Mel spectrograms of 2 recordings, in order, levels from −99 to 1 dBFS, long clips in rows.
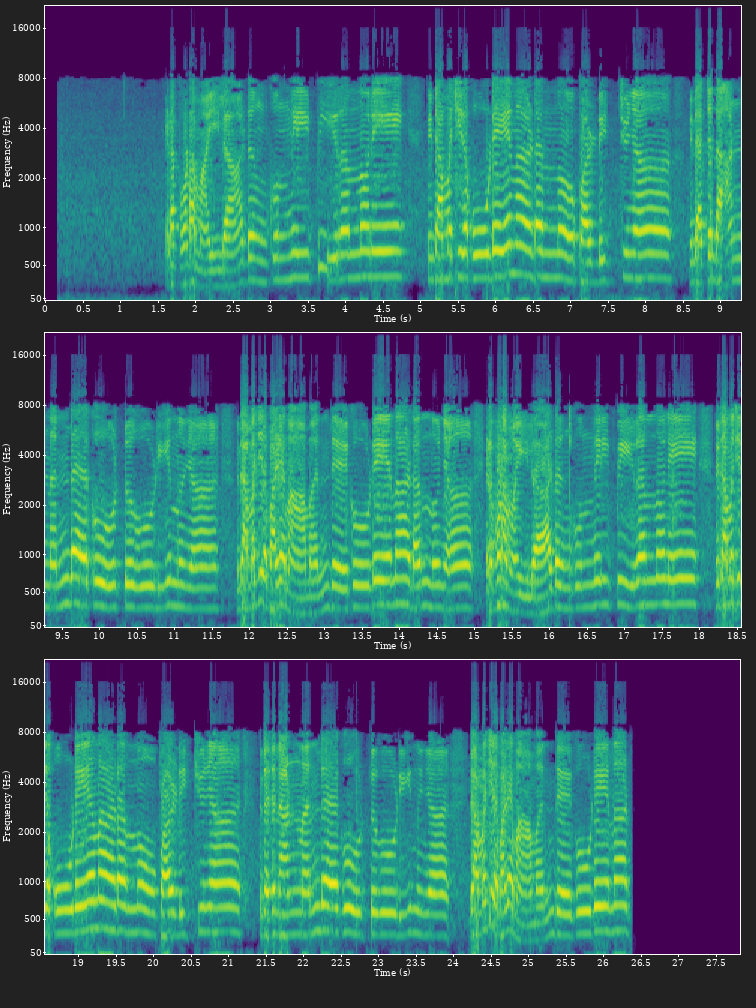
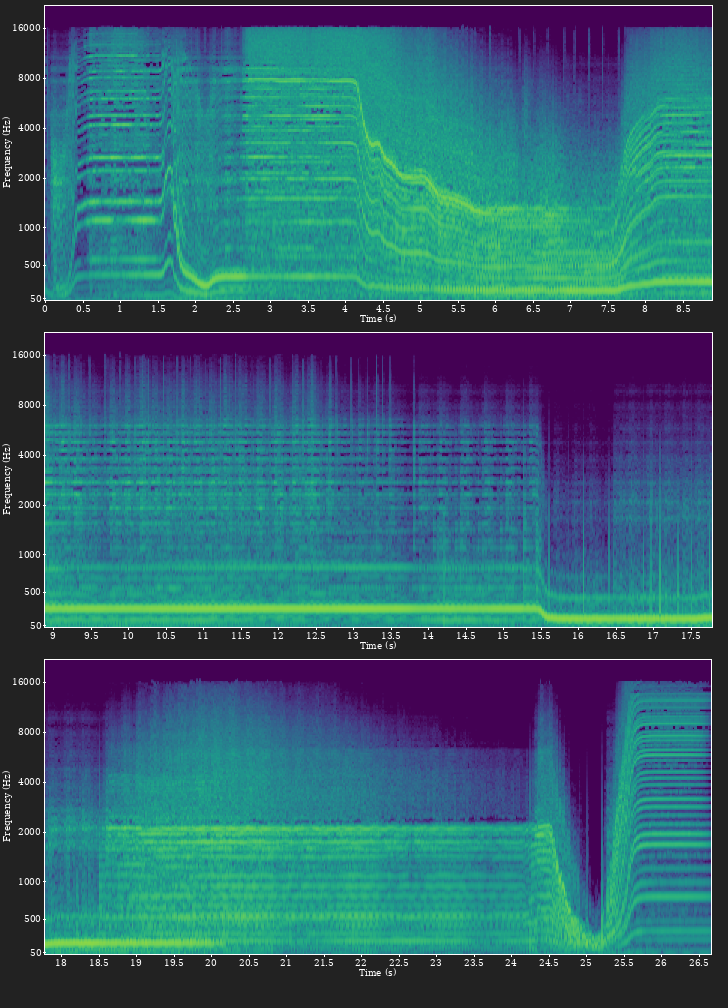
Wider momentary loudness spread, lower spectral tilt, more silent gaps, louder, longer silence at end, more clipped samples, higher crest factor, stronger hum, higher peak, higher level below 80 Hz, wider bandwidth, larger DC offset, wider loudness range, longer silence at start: about the same, 8 LU vs 9 LU; second, 0.5 dB/octave vs -3.5 dB/octave; neither; first, -9 LUFS vs -20 LUFS; first, 1.45 s vs 0 s; first, 0.1% vs under 0.1%; about the same, 10 dB vs 12 dB; neither; first, 0 dBFS vs -10 dBFS; about the same, -46 dBFS vs -46 dBFS; about the same, 16.5 kHz vs 16.5 kHz; first, 0.3% vs under 0.1%; second, 3 LU vs 8 LU; first, 1.6 s vs 0 s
